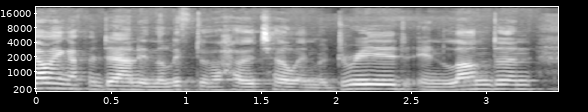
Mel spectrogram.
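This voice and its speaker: In an Australian accent, a woman speaks at a fairly low pitch with ordinary pitch variation, and room echo is audible. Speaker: panelist, business communication advisor. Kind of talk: panel discussion. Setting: stage with audience.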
